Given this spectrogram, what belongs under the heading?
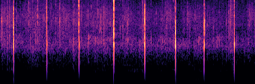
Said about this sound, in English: If you're a father, why don't you take a stand up so we can recognize you? Let's give a round of applause for our dads.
